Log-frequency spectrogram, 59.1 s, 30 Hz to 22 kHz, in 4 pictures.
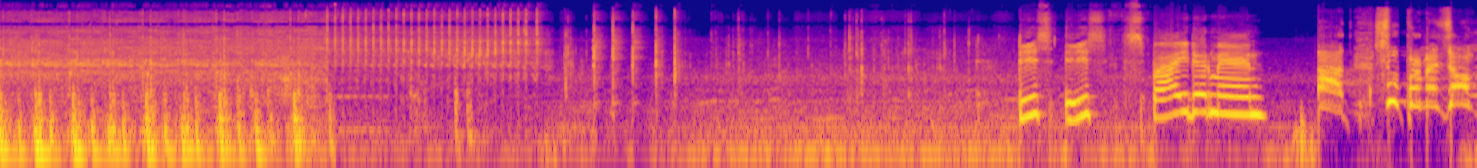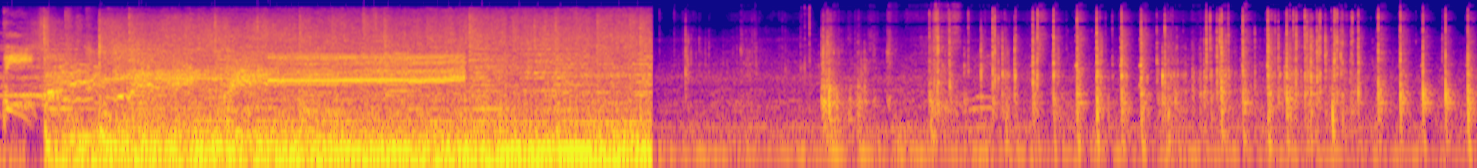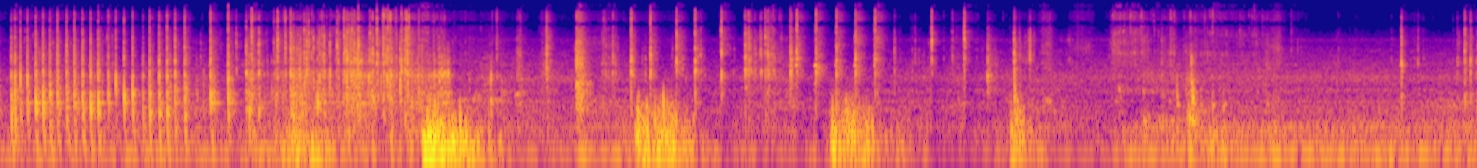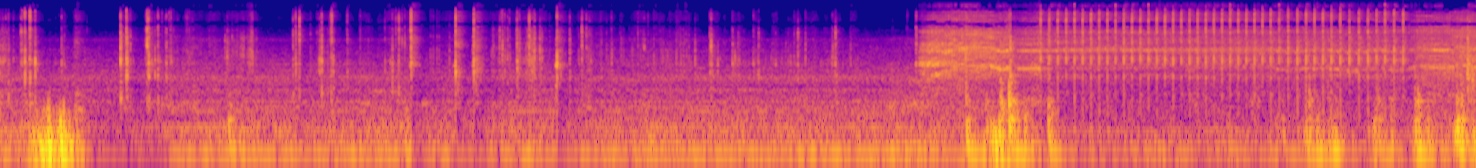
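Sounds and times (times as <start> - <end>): knocks and thumps: 0.0 - 3.4, 24.9 - 32.8.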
